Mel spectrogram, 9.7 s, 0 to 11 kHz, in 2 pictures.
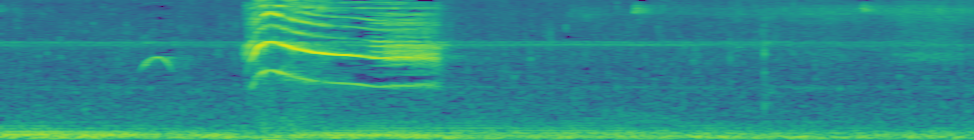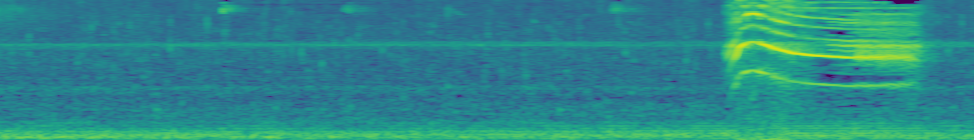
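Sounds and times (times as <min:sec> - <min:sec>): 
low rumbling background noise: 0:00.0 - 0:09.6
Savanna hawk screaming: 0:01.2 - 0:02.3, 0:08.5 - 0:09.6.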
